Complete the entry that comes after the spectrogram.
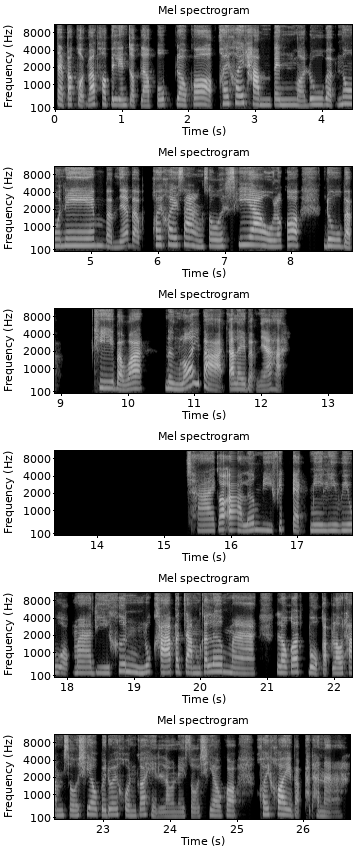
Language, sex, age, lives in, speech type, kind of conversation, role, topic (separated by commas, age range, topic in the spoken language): Thai, female, 25-29, Thailand, conversation, podcast, guest, เล่าเส้นทางอาชีพของคุณให้ฟังหน่อยได้ไหม?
